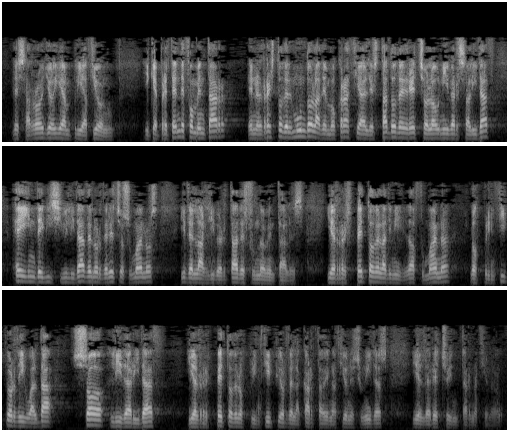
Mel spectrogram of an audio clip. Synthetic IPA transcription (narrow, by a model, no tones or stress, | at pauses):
d̪e̞saro̞ʝo̞iampliaθjo̞ŋ | ike̞pɾe̞t̪e̞nd̪e̞fo̞mẽnt̪aɾ | e̞ne̞lre̞st̪o̞ðe̞lmũnd̪o̞laðe̞mo̞kɾaθjaele̞st̪aðoðe̞ðeɾe̞t͡ʃo̞launiβ̞e̞ɾsaliðað | e̞ind̪eβ̞isiβiliðaðe̞lo̞zðe̞ɾe̞t͡ʃo̞sumãnos | iðe̞lazliβ̞e̞ɾt̪aðe̞sfund̪amẽ̞nt̪ale̞s | ie̞lre̞spe̞t̪o̞ðe̞laðiniðaθumãna | lo̞spɾḭn̟θipjo̞zðeiɣwald̪a | so̞liðaɾiðað | ie̞lre̞spe̞t̪o̞ðe̞lo̞spɾin̟θipjo̞zðe̞lakaɾt̪aðenaθjo̞ne̞suniðas | ie̞ld̪e̞ɾe̞t͡ʃoint̪e̞ɾna̰θjo̞na̰l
